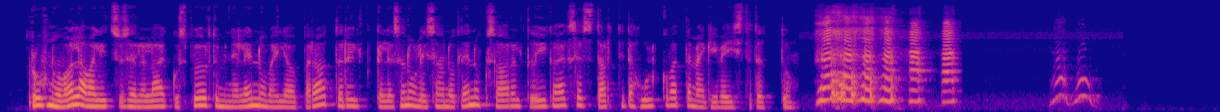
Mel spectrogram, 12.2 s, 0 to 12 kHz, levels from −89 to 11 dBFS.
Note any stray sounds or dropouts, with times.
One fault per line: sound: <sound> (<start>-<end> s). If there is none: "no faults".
sound: laugh (8.1-9.6 s)
sound: bark (10.5-11.0 s)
